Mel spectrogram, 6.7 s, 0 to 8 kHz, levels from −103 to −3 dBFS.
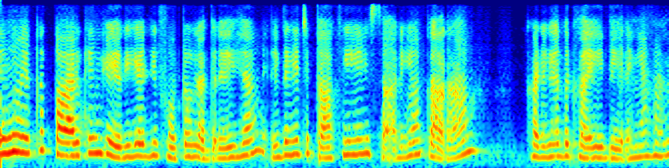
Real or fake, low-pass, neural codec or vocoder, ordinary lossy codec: fake; 7.2 kHz; codec, 16 kHz, 1 kbps, FreqCodec, smaller model; none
